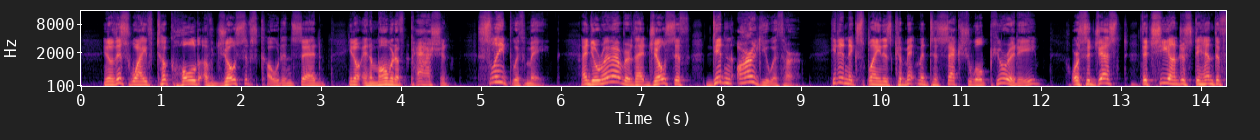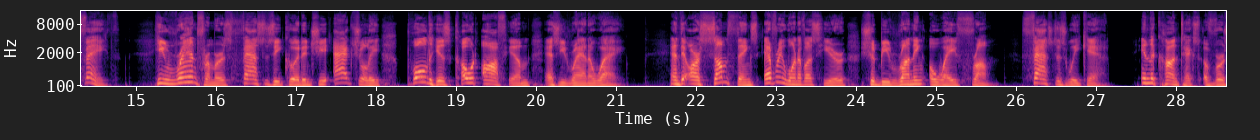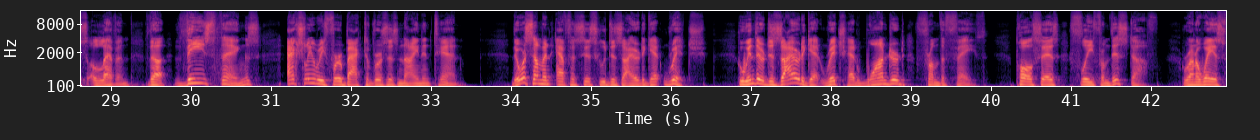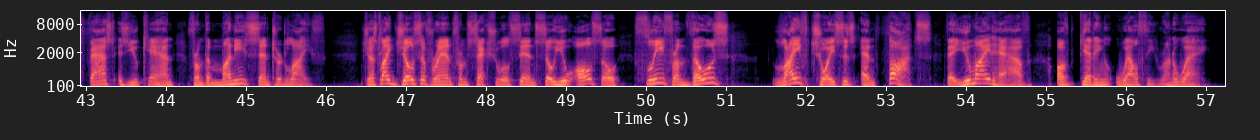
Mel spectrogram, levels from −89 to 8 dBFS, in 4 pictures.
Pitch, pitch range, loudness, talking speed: 135 Hz, 110-165 Hz, -19 LUFS, 175 wpm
